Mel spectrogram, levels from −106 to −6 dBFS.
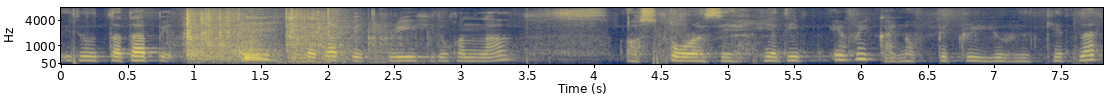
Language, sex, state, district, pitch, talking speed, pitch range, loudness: Nagamese, female, Nagaland, Dimapur, 200 Hz, 130 wpm, 185-215 Hz, -24 LUFS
